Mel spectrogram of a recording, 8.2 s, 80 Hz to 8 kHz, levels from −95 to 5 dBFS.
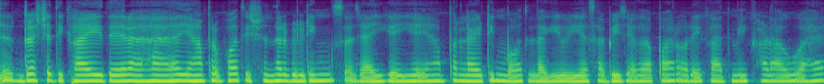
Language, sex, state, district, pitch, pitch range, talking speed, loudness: Hindi, female, Punjab, Pathankot, 205 Hz, 200-210 Hz, 220 wpm, -12 LUFS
